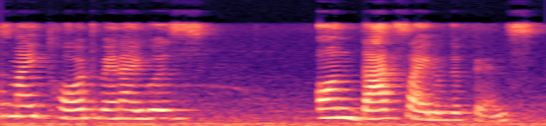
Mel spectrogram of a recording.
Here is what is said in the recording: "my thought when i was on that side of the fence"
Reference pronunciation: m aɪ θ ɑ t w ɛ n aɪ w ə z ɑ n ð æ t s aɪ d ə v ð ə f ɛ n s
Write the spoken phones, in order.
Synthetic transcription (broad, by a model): m aɪ t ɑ t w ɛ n aɪ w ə z ɑ n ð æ t s aɪ d ə v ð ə f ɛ n s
